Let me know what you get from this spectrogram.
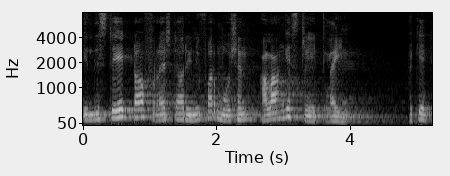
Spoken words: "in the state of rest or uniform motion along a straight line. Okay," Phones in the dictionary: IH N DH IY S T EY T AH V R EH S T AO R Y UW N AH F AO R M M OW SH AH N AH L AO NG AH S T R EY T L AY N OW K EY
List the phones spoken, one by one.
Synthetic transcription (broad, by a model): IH N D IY S T EY T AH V R EH S T AO R Y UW N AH F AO R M M OW SH AH N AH L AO NG AH S T R EY T L AY N OW K EY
